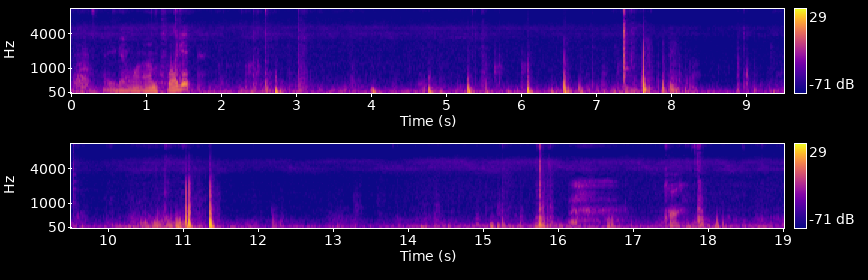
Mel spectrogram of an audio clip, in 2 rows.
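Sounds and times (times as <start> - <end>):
dull thumps and knocks: 4.0 - 9.2.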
